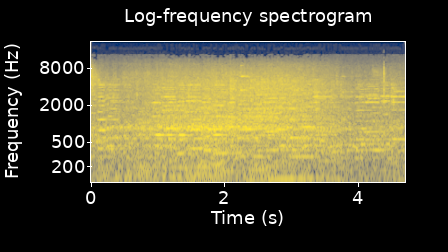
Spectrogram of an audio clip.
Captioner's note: bus departs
